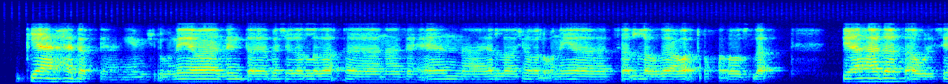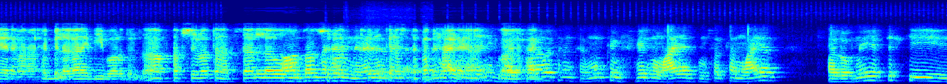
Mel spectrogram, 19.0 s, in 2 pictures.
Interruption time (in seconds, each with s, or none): 12.3 s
